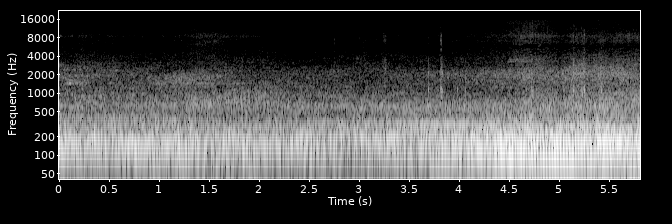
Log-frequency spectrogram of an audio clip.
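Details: Honda Scoopy with a CMS exhaust rebuilt and repacked to change the tinny note to a mellow deep one. After refitting, a steady mellow drone swells smoothly as the throttle opens near the end. The exhaust note is deep and healthy.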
